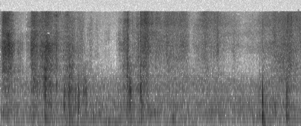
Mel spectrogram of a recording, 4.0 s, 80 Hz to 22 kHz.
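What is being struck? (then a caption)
Old paper book. Fingers lift the yellowed paper pages of an old book from 1948 and flip them over quickly. Soft paper rustle and flutter are broken by short, crisp snaps as each page turns over.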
